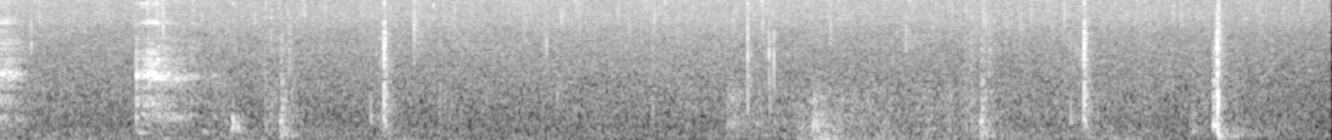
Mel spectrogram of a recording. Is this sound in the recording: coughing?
no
